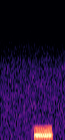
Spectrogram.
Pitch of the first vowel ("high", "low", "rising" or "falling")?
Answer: low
